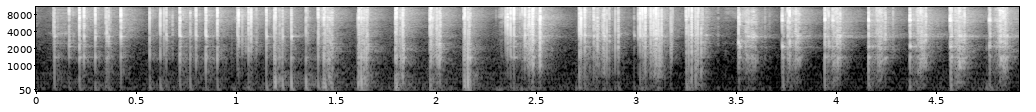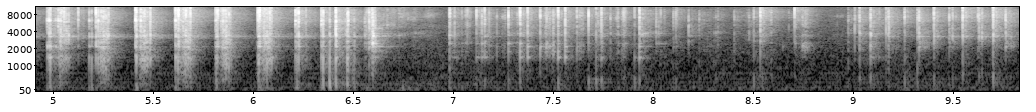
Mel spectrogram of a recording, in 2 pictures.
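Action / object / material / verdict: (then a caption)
tap / small glazed ceramic figurine / glazed ceramic / none. Long nails tap and scratch a small glazed ceramic polar bear figurine in a red Santa outfit that looks hollow. The result is a fast, steady run of dozens of bright, dry clicks with no low end and almost no ring. Near the end it shifts to shorter bursts of scratchy ticking.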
